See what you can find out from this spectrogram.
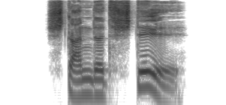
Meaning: second-person plural preterite of stillstehen
- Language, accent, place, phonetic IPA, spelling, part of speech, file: German, Germany, Berlin, [ˌʃtandət ˈʃtɪl], standet still, verb, De-standet still.ogg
